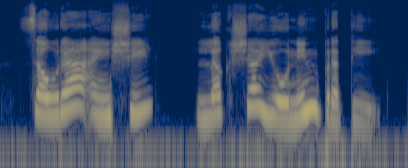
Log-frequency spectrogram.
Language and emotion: Marathi, neutral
